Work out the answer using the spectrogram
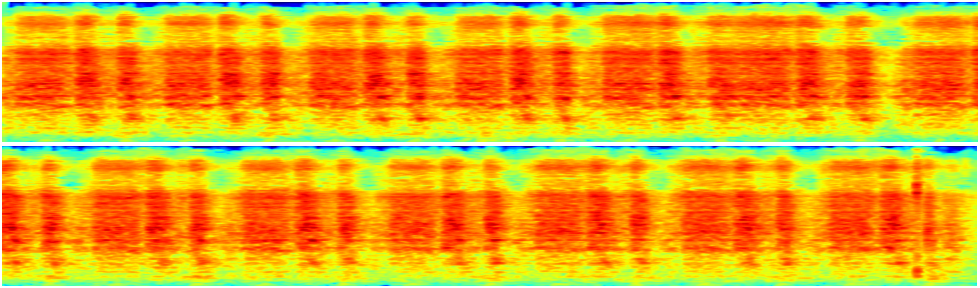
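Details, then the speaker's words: Honda Deauville motorcycle after carb clean, choke on, fuel pump not heard priming; slow, labored cranking about eighty strokes a minute with no firing, sounds unhealthy; battery and fuel pump issues suspected, fuel reaching the carbs. "Put the choke on. It's spinning quite slowly, actually, isn't it?"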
